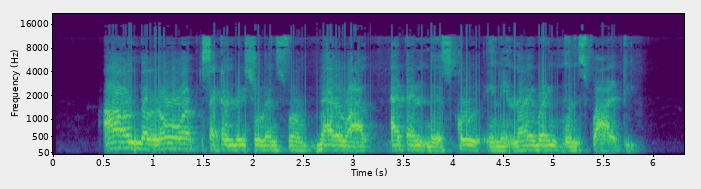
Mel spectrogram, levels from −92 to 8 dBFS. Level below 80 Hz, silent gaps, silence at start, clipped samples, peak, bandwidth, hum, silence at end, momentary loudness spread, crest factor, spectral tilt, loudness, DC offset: -50 dBFS; none; 0.5 s; under 0.1%; 0 dBFS; 16.5 kHz; none; 0.5 s; 5 LU; 12 dB; -5.5 dB/octave; -12 LUFS; under 0.1%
